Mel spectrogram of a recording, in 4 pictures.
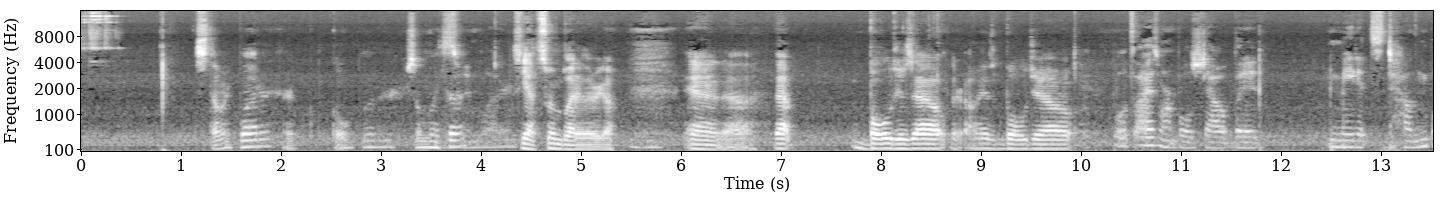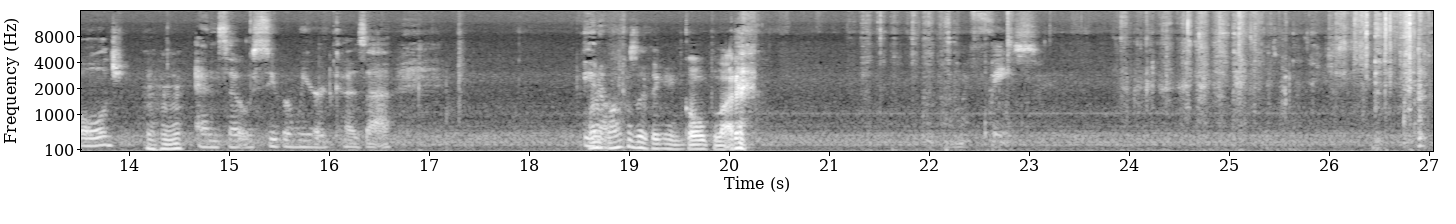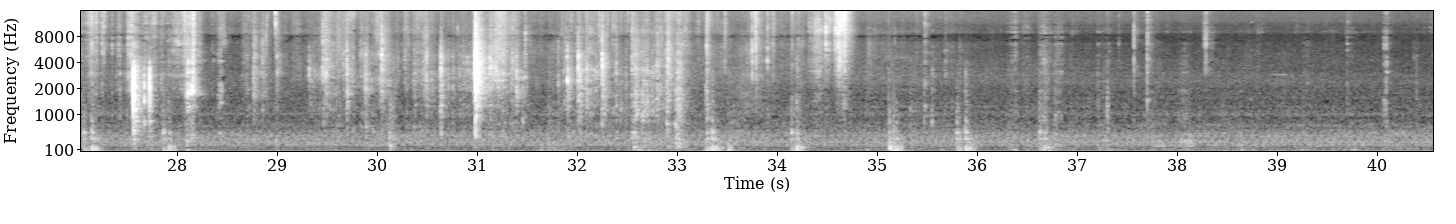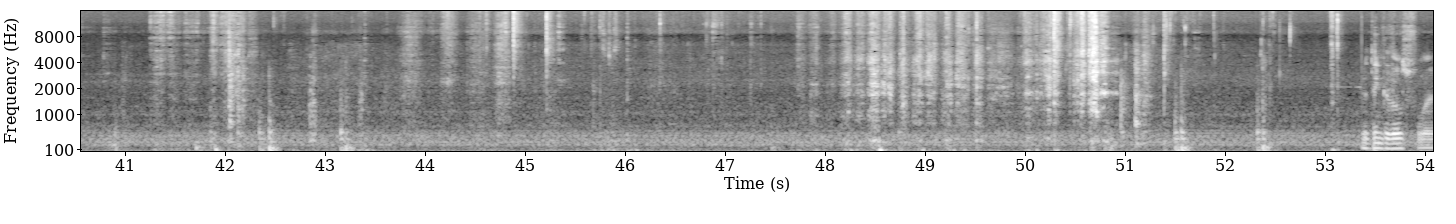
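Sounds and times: faint steady hum: 0:00.0 - 0:54.0
knife scraping on cutting board: 0:23.9 - 0:27.0, 0:47.7 - 0:51.4.

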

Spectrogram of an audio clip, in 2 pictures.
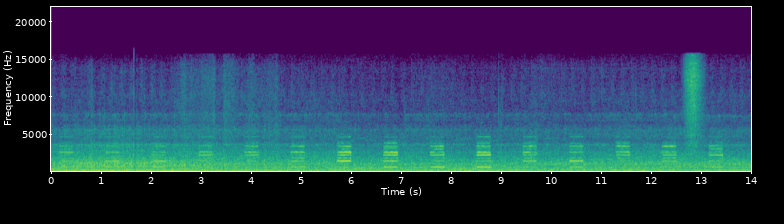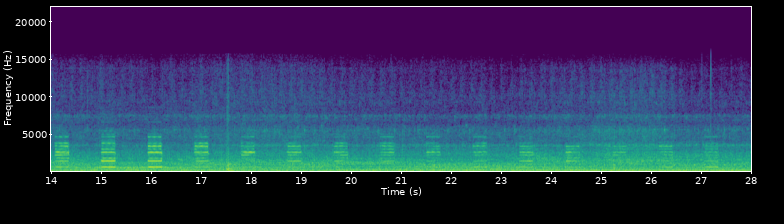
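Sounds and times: diesel engine idling: 0:00.0 - 0:28.0
short hiss: 0:12.6 - 0:13.1.

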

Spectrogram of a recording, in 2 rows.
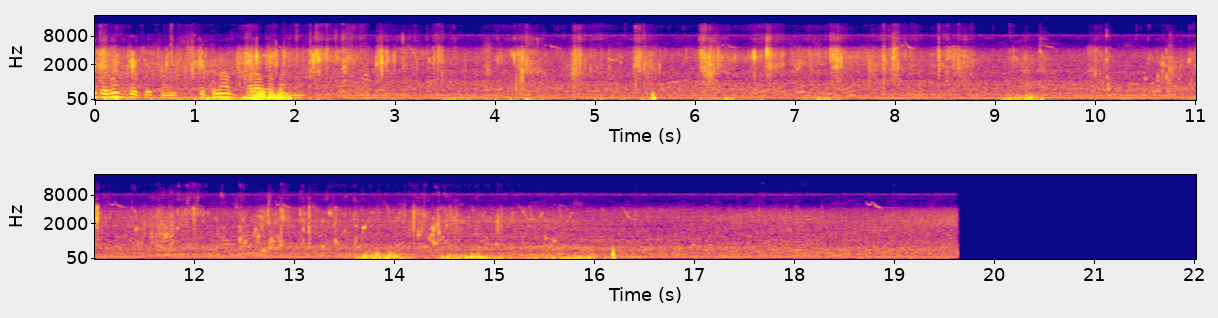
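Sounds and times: wind gusts on microphone: 0:00.0 - 0:08.1, 0:09.0 - 0:09.7, 0:13.5 - 0:16.6.

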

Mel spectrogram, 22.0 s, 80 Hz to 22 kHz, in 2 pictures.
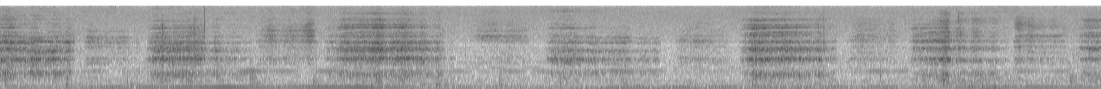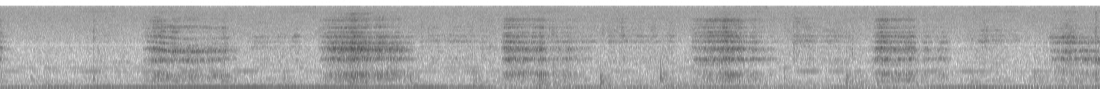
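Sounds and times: person gasping for breath: 0:00.0 - 0:11.2
steady low hum: 0:00.0 - 0:22.0.

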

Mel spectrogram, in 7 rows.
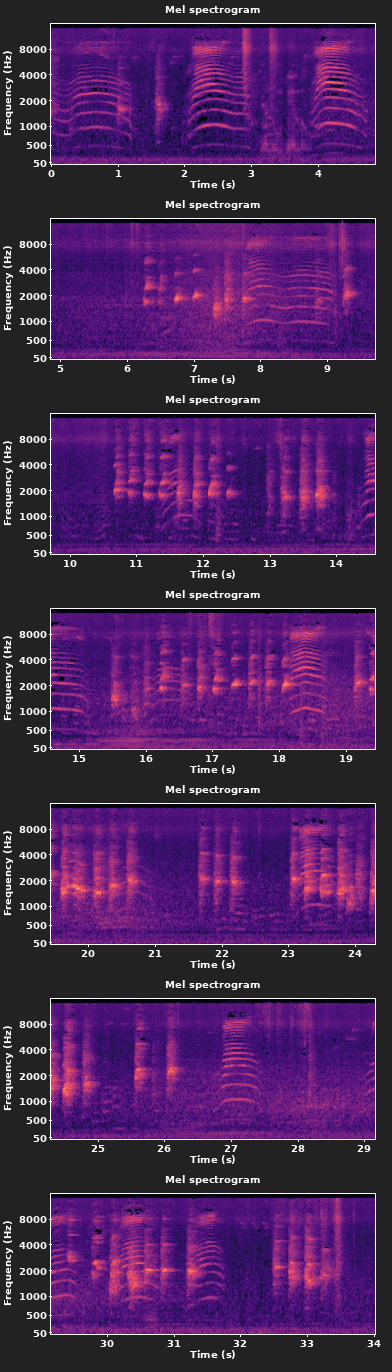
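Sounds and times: cat chirping: 0:00.0 - 0:03.1, 0:03.8 - 0:04.8, 0:06.2 - 0:09.5, 0:10.7 - 0:20.8, 0:23.0 - 0:25.0, 0:25.6 - 0:27.5, 0:28.8 - 0:33.6
cat meowing: 0:00.0 - 0:03.1, 0:03.8 - 0:04.8, 0:07.4 - 0:09.5, 0:11.3 - 0:12.4, 0:14.2 - 0:19.7, 0:23.0 - 0:24.2, 0:26.7 - 0:27.6, 0:29.0 - 0:31.9.

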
